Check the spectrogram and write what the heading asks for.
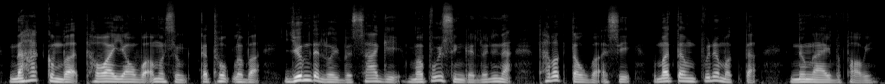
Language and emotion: Manipuri, happy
